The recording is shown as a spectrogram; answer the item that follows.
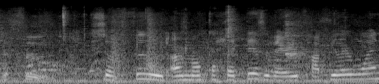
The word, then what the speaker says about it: molcajete: So food, our molcajete is a very popular one.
